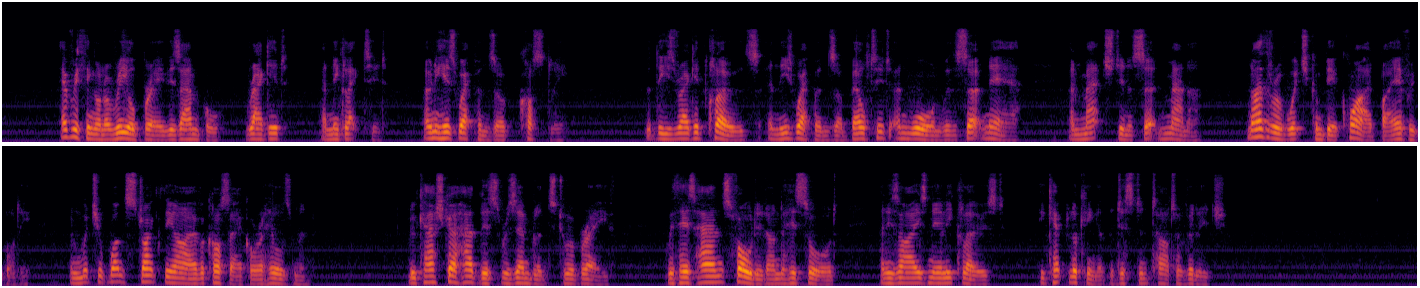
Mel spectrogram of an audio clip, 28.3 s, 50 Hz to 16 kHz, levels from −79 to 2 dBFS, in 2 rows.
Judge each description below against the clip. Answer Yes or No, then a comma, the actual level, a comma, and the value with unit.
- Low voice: Yes, low, 130 Hz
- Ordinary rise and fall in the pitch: Yes, average, 3.8 semitones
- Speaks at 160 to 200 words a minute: Yes, average, 180 wpm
